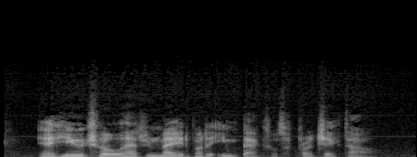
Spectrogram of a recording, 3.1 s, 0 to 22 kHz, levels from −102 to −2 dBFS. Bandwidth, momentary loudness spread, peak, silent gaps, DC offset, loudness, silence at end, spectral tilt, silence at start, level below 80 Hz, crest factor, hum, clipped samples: 13 kHz; 14 LU; -18 dBFS; none; under 0.1%; -40 LUFS; 0.35 s; -5 dB/octave; 0.3 s; -72 dBFS; 24 dB; none; under 0.1%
